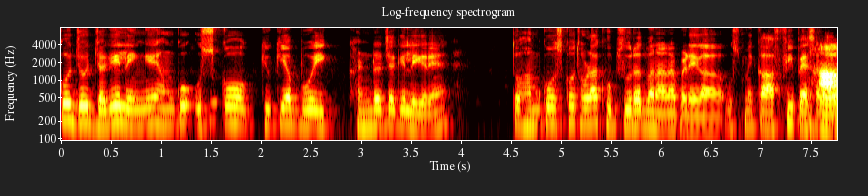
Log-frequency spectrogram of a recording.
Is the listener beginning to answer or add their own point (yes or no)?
yes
